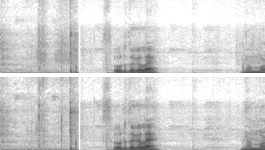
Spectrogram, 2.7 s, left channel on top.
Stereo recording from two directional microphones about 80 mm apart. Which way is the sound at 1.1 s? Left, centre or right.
Centre.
